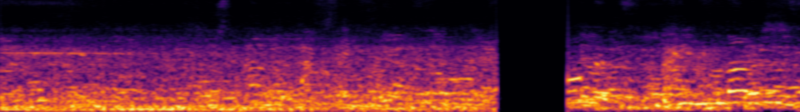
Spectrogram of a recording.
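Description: Crowd chatter: many people talking over each other at once, broken by a sudden silent gap of about a third of a second a little past halfway.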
